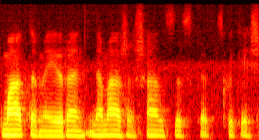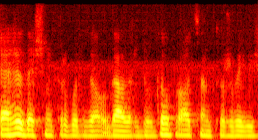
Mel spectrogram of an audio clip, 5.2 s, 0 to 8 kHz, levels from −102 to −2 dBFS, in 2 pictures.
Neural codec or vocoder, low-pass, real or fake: none; 7.2 kHz; real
